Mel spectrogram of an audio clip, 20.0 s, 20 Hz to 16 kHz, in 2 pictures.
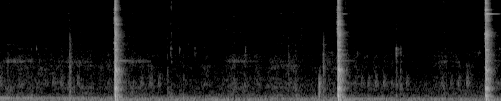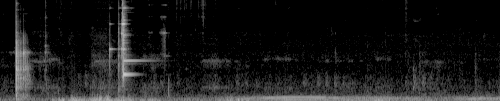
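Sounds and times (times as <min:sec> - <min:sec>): blacksmith tools clinking metal: 0:09.7 - 0:11.0, 0:12.2 - 0:13.5.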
